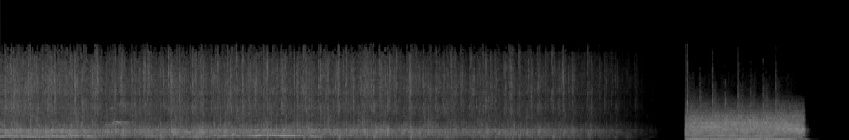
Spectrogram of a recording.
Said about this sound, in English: Ladies and gentlemen, please give a massive round of applause to Professor Lance Workman.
